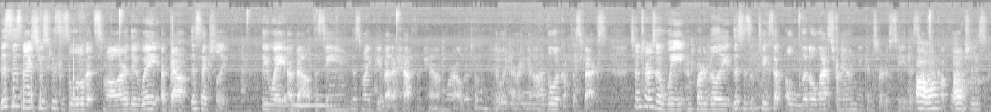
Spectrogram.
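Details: Adult speaker; normal adult speech.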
